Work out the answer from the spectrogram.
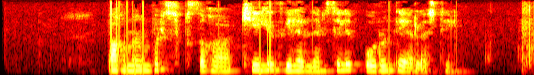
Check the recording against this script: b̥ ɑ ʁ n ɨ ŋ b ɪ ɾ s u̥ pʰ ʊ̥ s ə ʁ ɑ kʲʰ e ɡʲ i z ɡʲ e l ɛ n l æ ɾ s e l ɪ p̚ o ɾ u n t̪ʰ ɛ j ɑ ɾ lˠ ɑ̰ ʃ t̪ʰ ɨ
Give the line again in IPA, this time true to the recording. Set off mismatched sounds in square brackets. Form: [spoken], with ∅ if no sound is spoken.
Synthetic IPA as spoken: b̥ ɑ ʁ n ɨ ŋ b ɪ ɾ s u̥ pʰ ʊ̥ s ə ʁ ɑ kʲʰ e ɡʲ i z ɡʲ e l ɛ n l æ ɾ s e l ɪ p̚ o ɾ u n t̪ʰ ɛ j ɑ ɾ lˠ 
